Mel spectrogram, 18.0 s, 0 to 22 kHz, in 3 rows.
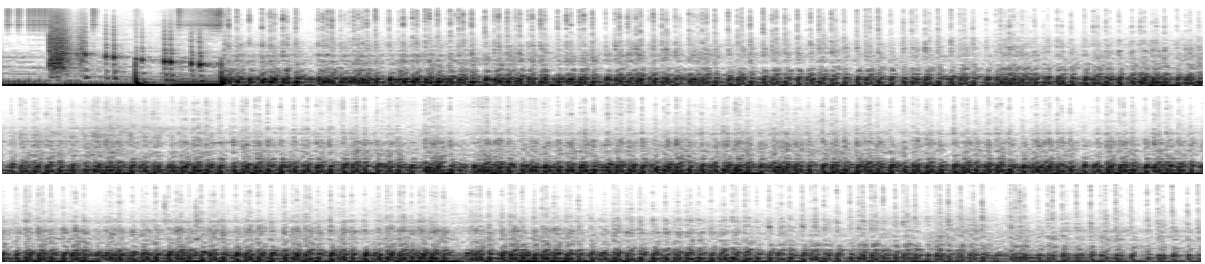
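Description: Kawasaki ZX-10R's inline-four engine running steadily through its aftermarket SC Project CRT exhaust, a loud, even sound with no revving.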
